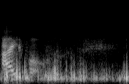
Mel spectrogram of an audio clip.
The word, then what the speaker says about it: Eifel: The Eifel. Not like Eiffel Tower in Paris, but the same pronunciation.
